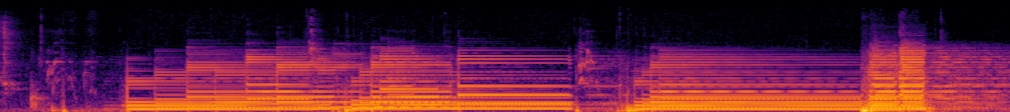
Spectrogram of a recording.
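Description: A distorted electric guitar plays a few quick picked notes, then four loud, sustained chords in turn, each ringing out with a subtle hall reverb from a reverb pedal on its Grand Hall setting. No one speaks.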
